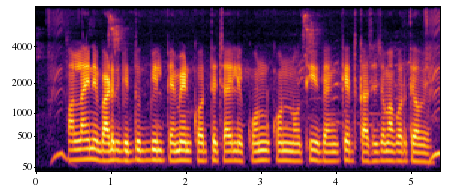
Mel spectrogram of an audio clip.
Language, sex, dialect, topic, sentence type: Bengali, male, Jharkhandi, banking, question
